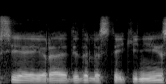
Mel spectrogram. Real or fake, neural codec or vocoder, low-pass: real; none; 9.9 kHz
